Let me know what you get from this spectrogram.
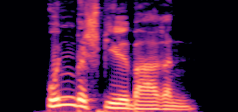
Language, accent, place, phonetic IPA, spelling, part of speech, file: German, Germany, Berlin, [ˈʊnbəˌʃpiːlbaːʁən], unbespielbaren, adjective, De-unbespielbaren.ogg
- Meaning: inflection of unbespielbar: 1. strong genitive masculine/neuter singular 2. weak/mixed genitive/dative all-gender singular 3. strong/weak/mixed accusative masculine singular 4. strong dative plural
